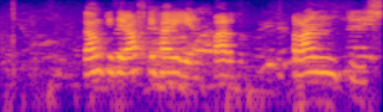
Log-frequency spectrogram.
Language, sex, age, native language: Icelandic, male, 11, Icelandic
